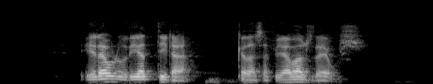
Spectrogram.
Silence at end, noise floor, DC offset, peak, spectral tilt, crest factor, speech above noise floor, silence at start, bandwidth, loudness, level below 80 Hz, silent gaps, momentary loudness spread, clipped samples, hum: 0.75 s; -81 dBFS; under 0.1%; -4 dBFS; -5.5 dB/octave; 20 dB; 60 dB; 0.85 s; 7.6 kHz; -21 LUFS; -66 dBFS; none; 17 LU; under 0.1%; none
